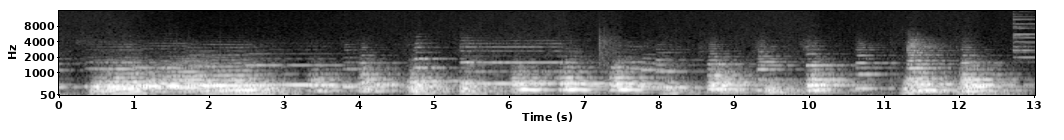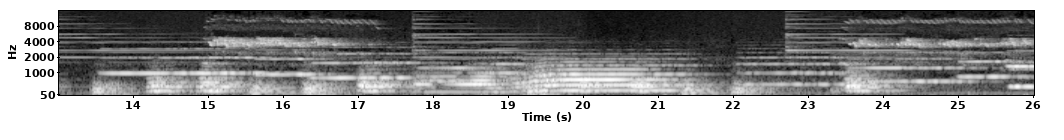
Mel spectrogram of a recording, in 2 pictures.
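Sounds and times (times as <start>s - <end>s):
brass chords: 0.0s - 12.8s, 13.5s - 26.0s
wind ensemble playing a march: 0.0s - 12.8s, 13.4s - 26.0s
high sustained instrument notes: 12.8s - 20.2s, 22.7s - 26.0s.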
